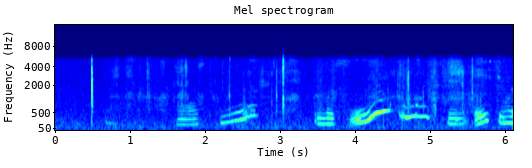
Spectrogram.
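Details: Newborn male Basset Hound puppy grumbling while handled in a cold room: a series of short, whiny, rising squeals and grumbles, with a woman talking to the puppies in Portuguese.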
